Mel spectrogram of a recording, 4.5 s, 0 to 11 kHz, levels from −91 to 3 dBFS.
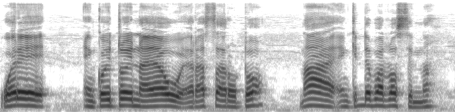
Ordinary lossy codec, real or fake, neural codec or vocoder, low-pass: none; real; none; 9.9 kHz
